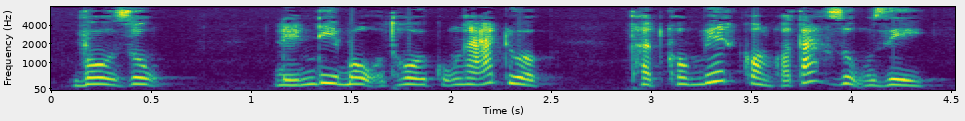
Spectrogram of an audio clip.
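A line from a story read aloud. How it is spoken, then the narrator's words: Angry. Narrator (Vietnamese): Anh ta tức giận nói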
